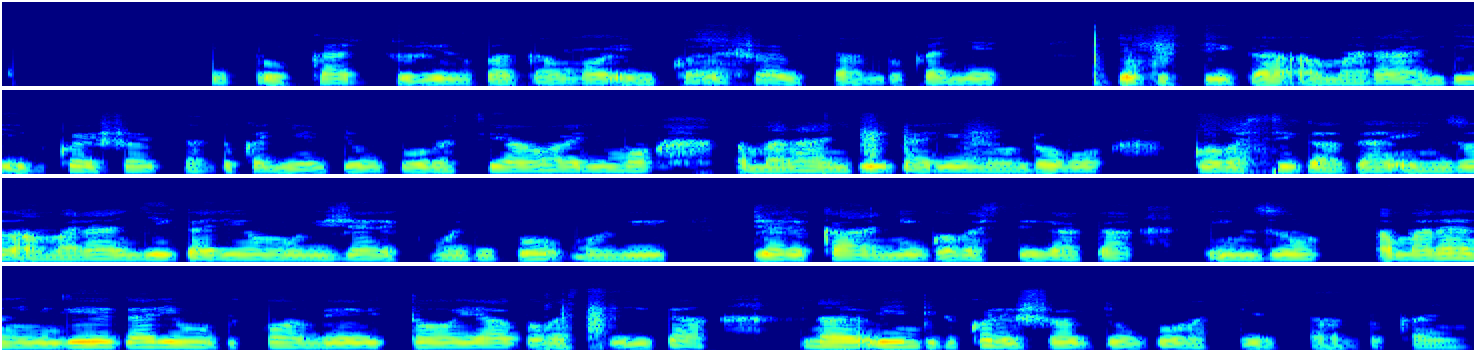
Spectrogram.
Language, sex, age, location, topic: Kinyarwanda, male, 36-49, Burera, finance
